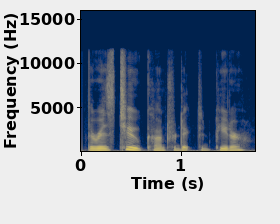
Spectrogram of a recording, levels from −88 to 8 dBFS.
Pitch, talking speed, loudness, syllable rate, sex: 175 Hz, 170 wpm, -18 LUFS, 6.4 syllables/s, female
